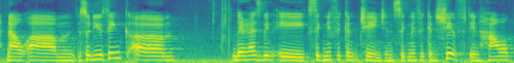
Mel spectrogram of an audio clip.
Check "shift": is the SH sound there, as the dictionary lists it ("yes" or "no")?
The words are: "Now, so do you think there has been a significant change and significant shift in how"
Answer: yes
